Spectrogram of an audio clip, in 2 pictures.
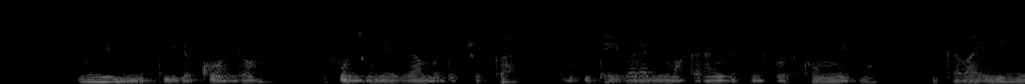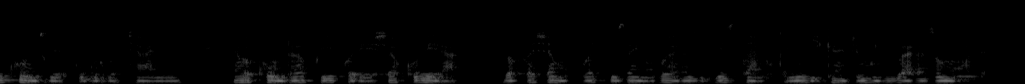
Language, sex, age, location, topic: Kinyarwanda, male, 25-35, Kigali, health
